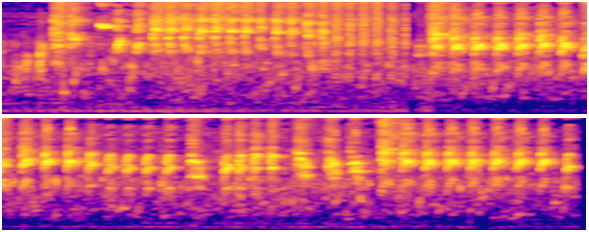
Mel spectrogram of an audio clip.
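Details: Songbird training song used as masteran for contest birds, a dense, rough, rapid-fire stream of sharp chirps and trills repeated quickly, with a short burst of harsh notes then a long run of fast repeated high notes.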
